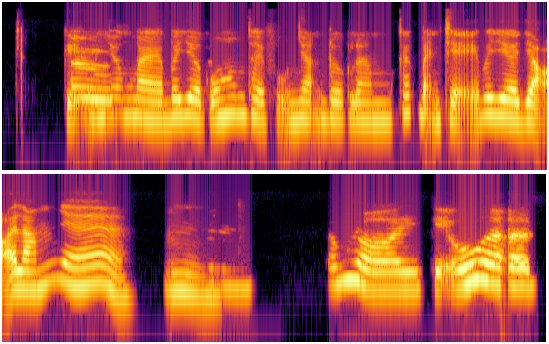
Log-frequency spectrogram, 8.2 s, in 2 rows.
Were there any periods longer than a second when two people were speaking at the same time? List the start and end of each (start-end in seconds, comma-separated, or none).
none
